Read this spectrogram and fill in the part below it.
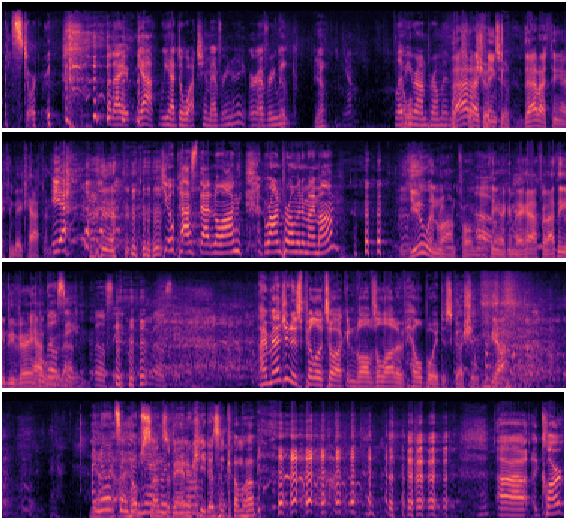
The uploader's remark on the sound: Live from the NerdMelt Showroom in Los Angeles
